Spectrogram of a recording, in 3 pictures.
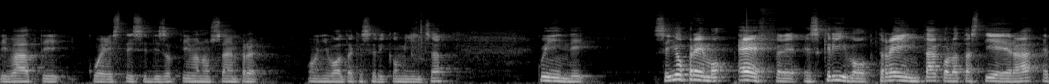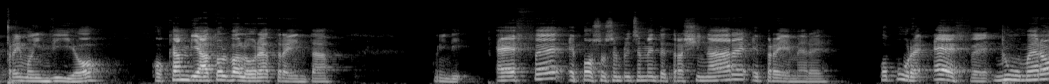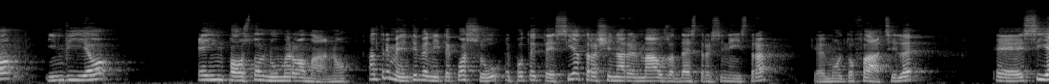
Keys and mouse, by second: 5.6 click, 7.3 f, 11.3 click, 18.0 click, 19.8 f, 22.2 click, 23.1 click, 28.1 click, 28.9 click, 30.1 click.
